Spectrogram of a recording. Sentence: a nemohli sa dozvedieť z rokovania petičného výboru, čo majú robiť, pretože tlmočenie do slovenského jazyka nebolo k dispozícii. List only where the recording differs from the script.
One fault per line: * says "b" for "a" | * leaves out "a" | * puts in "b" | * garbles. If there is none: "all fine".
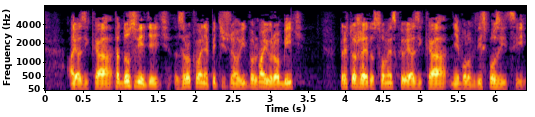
* says "jazyka" for "nemohli"
* leaves out "čo"
* leaves out "tlmočenie"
